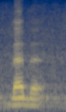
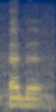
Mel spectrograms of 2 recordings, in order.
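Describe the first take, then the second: Both takes have the same delivery.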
